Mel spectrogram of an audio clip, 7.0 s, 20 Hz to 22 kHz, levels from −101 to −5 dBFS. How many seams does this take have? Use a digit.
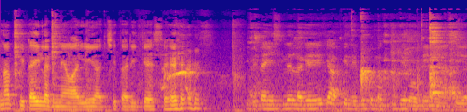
1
